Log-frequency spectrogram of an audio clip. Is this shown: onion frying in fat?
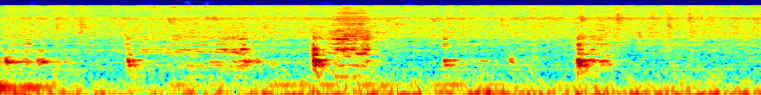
yes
